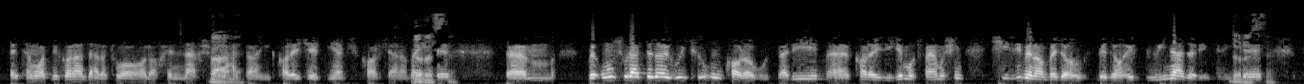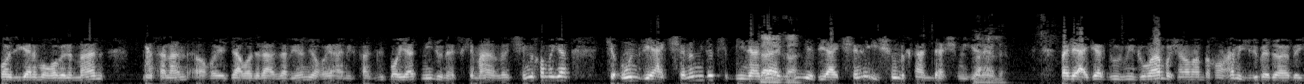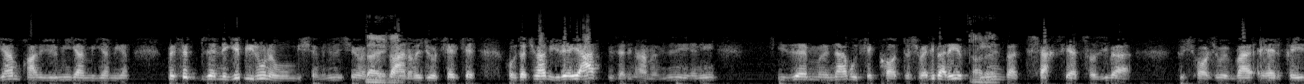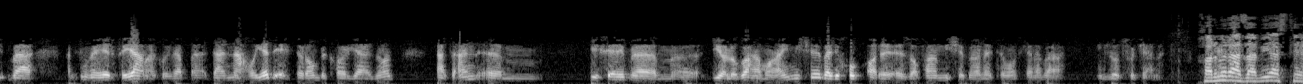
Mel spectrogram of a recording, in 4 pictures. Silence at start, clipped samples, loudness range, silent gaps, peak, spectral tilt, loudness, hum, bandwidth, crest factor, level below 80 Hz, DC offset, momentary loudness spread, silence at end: 0.1 s; under 0.1%; 5 LU; none; 0 dBFS; -5.5 dB/octave; -17 LUFS; none; 11.5 kHz; 16 dB; -50 dBFS; under 0.1%; 13 LU; 0 s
